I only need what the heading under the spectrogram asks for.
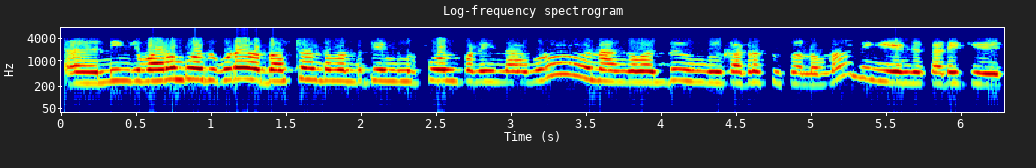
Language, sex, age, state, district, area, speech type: Tamil, female, 45-60, Tamil Nadu, Viluppuram, rural, conversation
